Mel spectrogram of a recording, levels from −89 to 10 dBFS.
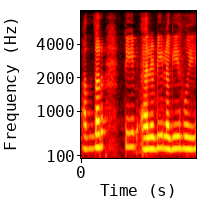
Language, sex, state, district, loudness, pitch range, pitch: Hindi, female, Uttar Pradesh, Etah, -16 LUFS, 240-265 Hz, 245 Hz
